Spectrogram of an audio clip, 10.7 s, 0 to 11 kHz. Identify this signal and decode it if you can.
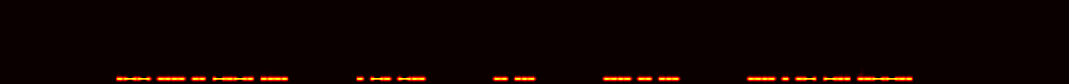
Morse code, heard as a keyed tone, about 34 wpm, 700 Hz. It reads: WHICH END IS HIS HEAD?
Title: 3x Word-Spacing - Sentences from Top 300 Words - 35wpm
